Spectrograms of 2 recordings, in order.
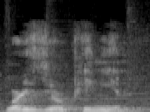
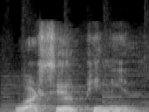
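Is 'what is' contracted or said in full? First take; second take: full; contracted. First: What and is are said as two words. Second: What and is merge into one word, what's.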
